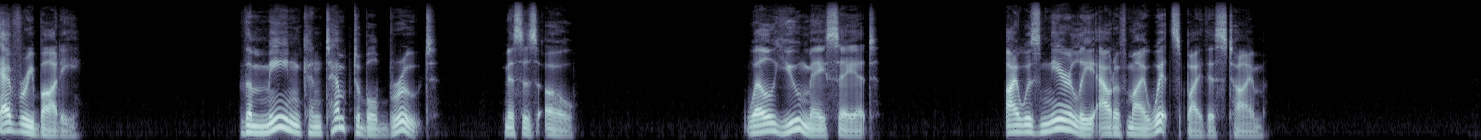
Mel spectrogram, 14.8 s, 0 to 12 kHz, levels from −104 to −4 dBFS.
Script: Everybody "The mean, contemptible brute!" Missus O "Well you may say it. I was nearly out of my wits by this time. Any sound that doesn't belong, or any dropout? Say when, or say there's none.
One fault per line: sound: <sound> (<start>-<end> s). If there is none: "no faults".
no faults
